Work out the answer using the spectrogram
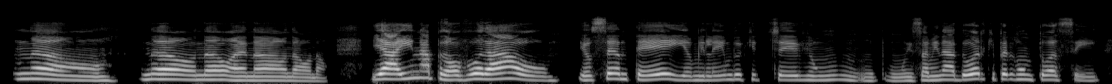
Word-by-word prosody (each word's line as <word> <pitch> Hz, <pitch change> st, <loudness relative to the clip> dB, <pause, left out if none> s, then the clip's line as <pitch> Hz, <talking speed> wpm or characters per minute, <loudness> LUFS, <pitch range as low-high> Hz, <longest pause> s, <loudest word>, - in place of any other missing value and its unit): Não, 210 Hz, -8 st, +1 dB, 0.3 s
não, 235 Hz, -2 st, +4 dB
não 215 Hz, -2 st, +1 dB
é 190 Hz, 0 st, +2 dB
não, 185 Hz, -1 st, 0 dB
não, 170 Hz, -2 st, -5 dB
não, 155 Hz, -2 st, -11 dB, 0.4 s
e 245 Hz, -, +2 dB
aí 250 Hz, +2 st, +6 dB
na 305 Hz, 0 st, -2 dB
prova 215 Hz, -6 st, 0 dB
oral 245 Hz, -5 st, +4 dB, 0.3 s
eu 200 Hz, -2 st, -3 dB
sentei 240 Hz, 0 st, 0 dB
e -, -, -6 dB
eu 195 Hz, -, -7 dB
me 195 Hz, 0 st, -5 dB
lembro 215 Hz, +4 st, -6 dB
que 230 Hz, +2 st, -15 dB, 0.2 s
teve 205 Hz, -1 st, -5 dB
um 195 Hz, -4 st, -9 dB
um 165 Hz, -1 st, -9 dB
examinador 210 Hz, +6 st, -1 dB
que -, -, -16 dB
perguntou 230 Hz, -2 st, -4 dB
assim, 190 Hz, -4 st, -9 dB
215 Hz, 140 wpm, -21 LUFS, 195-240 Hz, 0.4 s, aí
